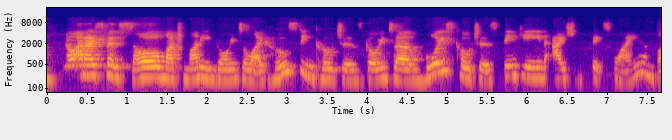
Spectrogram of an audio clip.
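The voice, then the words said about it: English with Chinese accent. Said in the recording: “we can hear a Chinese accent”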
